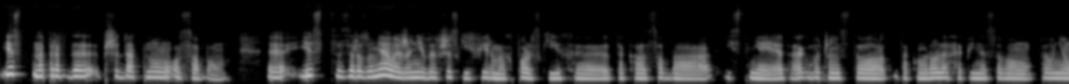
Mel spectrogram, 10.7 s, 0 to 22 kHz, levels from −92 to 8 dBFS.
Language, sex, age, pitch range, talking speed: Polish, female, 20-39, 210-255 Hz, 125 wpm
